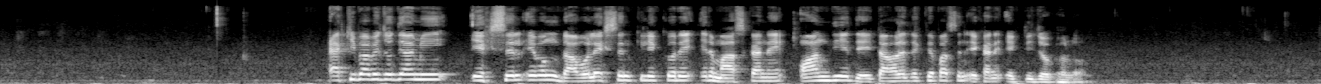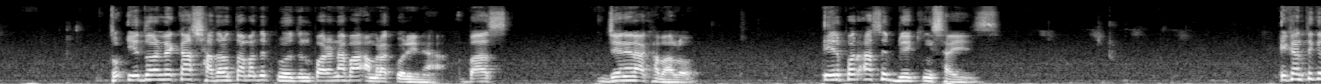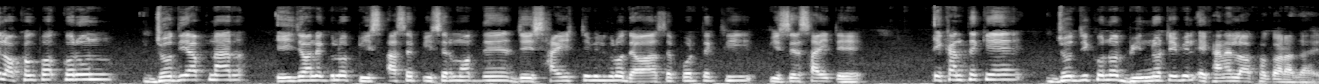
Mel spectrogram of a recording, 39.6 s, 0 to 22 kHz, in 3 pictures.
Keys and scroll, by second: 1.9 ctrl+z, 8.0 KP_1, 9.0 Return, 13.7 ctrl+z, 24.3 j.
